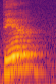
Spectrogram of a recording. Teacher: La terminación ER en alemán se pronuncia EA. EA, ¿bien? O con una R apenas perceptible.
